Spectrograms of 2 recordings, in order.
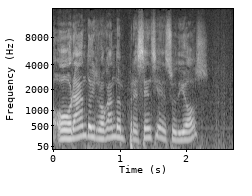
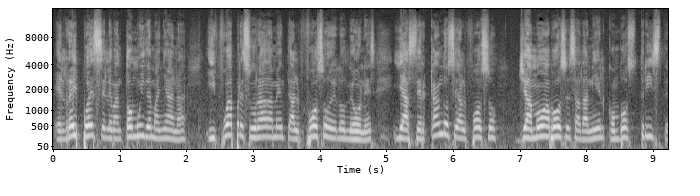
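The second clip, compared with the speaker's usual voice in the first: ordinary delivery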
